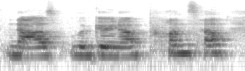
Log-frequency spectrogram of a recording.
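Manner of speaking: slow, measured product name; said slowly. Shown as a demonstration. For viewers who don't know the product, slowly. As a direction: spell it out word by word, unhurried. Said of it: "I should say that slowly for people".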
